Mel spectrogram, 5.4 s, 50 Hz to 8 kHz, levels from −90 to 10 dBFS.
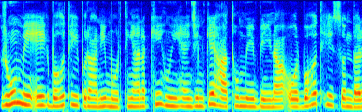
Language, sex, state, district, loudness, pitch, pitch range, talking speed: Hindi, female, Chhattisgarh, Kabirdham, -15 LUFS, 215 Hz, 205-240 Hz, 200 wpm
